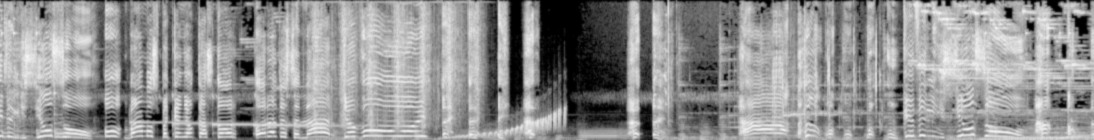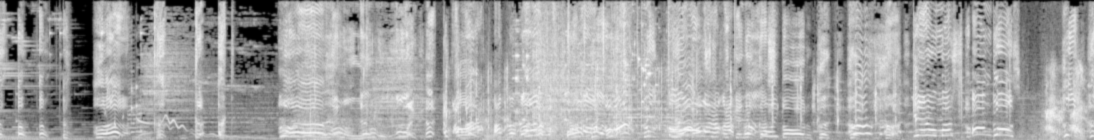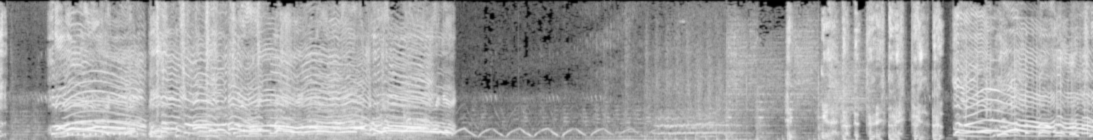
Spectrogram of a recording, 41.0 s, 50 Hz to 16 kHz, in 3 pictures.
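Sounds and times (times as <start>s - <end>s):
children's background music: 0.0s - 33.4s, 34.0s - 41.0s
cartoon police siren wailing: 28.6s - 36.6s.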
